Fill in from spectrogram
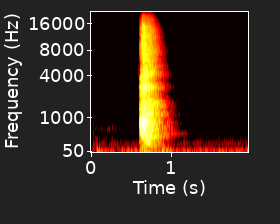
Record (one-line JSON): {"cough_length": "2.0 s", "cough_amplitude": 23574, "cough_signal_mean_std_ratio": 0.23, "survey_phase": "beta (2021-08-13 to 2022-03-07)", "age": "45-64", "gender": "Female", "wearing_mask": "No", "symptom_none": true, "smoker_status": "Never smoked", "respiratory_condition_asthma": false, "respiratory_condition_other": false, "recruitment_source": "REACT", "submission_delay": "1 day", "covid_test_result": "Negative", "covid_test_method": "RT-qPCR"}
